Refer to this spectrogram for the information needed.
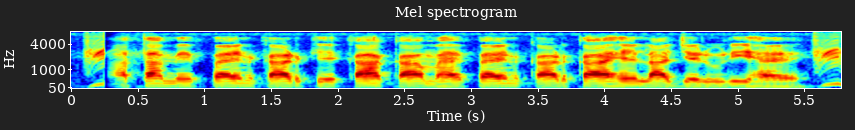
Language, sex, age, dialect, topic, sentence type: Magahi, male, 18-24, Central/Standard, banking, question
